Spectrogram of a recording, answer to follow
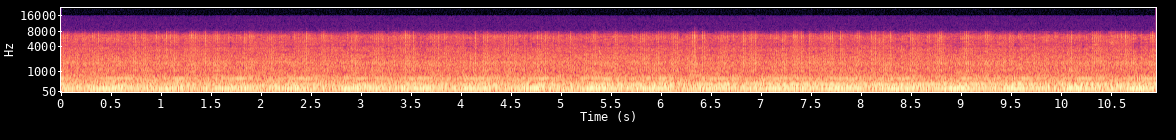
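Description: Inside the passenger saloon of a moving class 175 diesel multiple unit: steady running noise of the train at speed, a low drone from the underfloor diesel engine with a rushing wheel-and-rail roar over it. The low hum swells and fades slightly about once a second.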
